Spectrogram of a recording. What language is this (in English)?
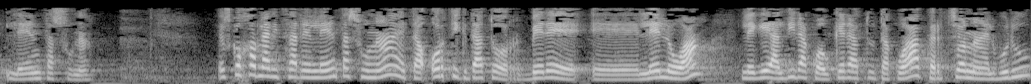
Basque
